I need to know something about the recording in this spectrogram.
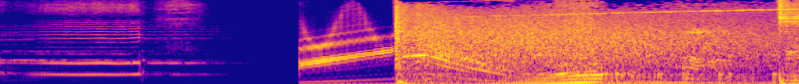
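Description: After a short sustained tone and a brief silence, the engine of a brand-new car roars loud, its pitch sweeping up and down as it revs hard for a few seconds.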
